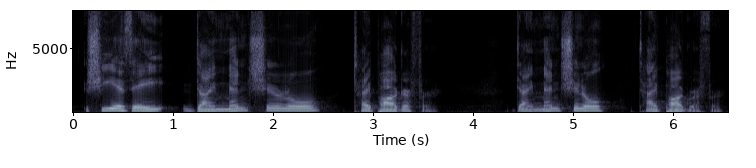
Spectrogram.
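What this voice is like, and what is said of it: Slow, deliberate speech. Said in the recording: “I'll say this slowly.”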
